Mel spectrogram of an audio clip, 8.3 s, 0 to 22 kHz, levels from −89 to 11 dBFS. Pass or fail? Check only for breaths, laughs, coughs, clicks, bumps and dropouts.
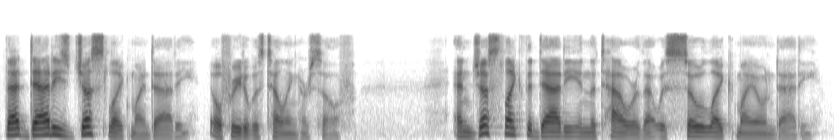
pass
